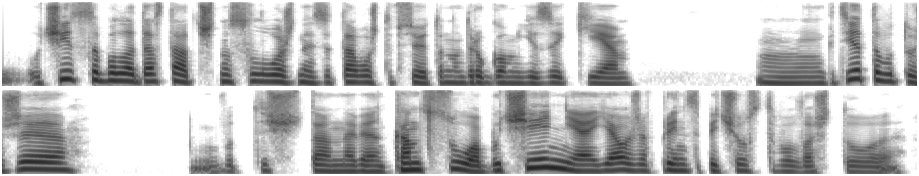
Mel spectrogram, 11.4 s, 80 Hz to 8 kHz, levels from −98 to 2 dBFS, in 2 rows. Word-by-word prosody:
учиться 240 +8 +1
было 215 -1 +4
достаточно 200 -1 +1
сложно 190 -2 -1
из-за 170 +1 -5
того, 180 +1 0
что 160 - -13
всё 170 +1 -3
это 160 +2 -6
на 170 -1 -6
другом 170 -1 -3
языке. 155 -1 -4 0.9
М, 160 -1 -6
где-то 240 +8 0
вот 200 -3 -4
уже, 195 +1 +3 0.7
вот 160 -9 -13
ищ 165 - -4
там 160 -2 -1
наверно, 155 -1 -1
к - - -34
концу 190 0 +4
обучения 180 - +5
я 180 +3 +3
уже, 170 -3 -1
в - - -25
принципе, 170 -3 -1
чувствовала, 150 -2 -6
что, 140 -2 -8
170 Hz, 150 wpm, -23 LUFS, 160-195 Hz, 0.9 s, обучения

